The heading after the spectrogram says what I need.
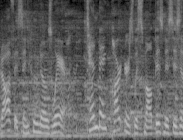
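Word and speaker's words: TN Bank: How do you say the name Ten Bank? Nope. Tin Bank. Uh-uh. So, what is it? Tenbank. 10 as in Tennessee.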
